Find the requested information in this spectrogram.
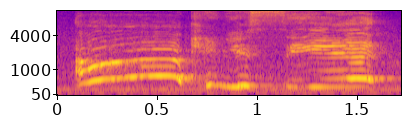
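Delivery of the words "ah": squealing cry. Real, not acted. Putting on the pin.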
